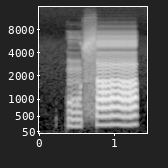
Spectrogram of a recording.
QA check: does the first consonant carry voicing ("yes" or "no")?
no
